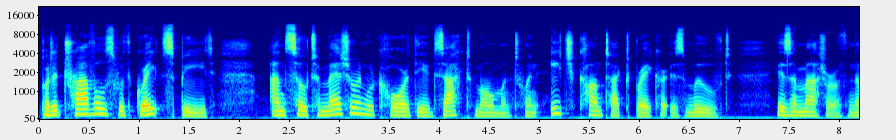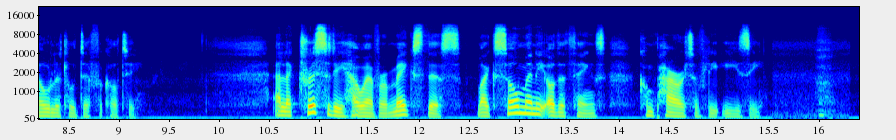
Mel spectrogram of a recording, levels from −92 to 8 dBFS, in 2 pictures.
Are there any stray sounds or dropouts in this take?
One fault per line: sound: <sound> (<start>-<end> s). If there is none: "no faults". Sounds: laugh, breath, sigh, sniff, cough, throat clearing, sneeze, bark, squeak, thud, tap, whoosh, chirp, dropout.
sound: breath (15.9-16.2 s)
